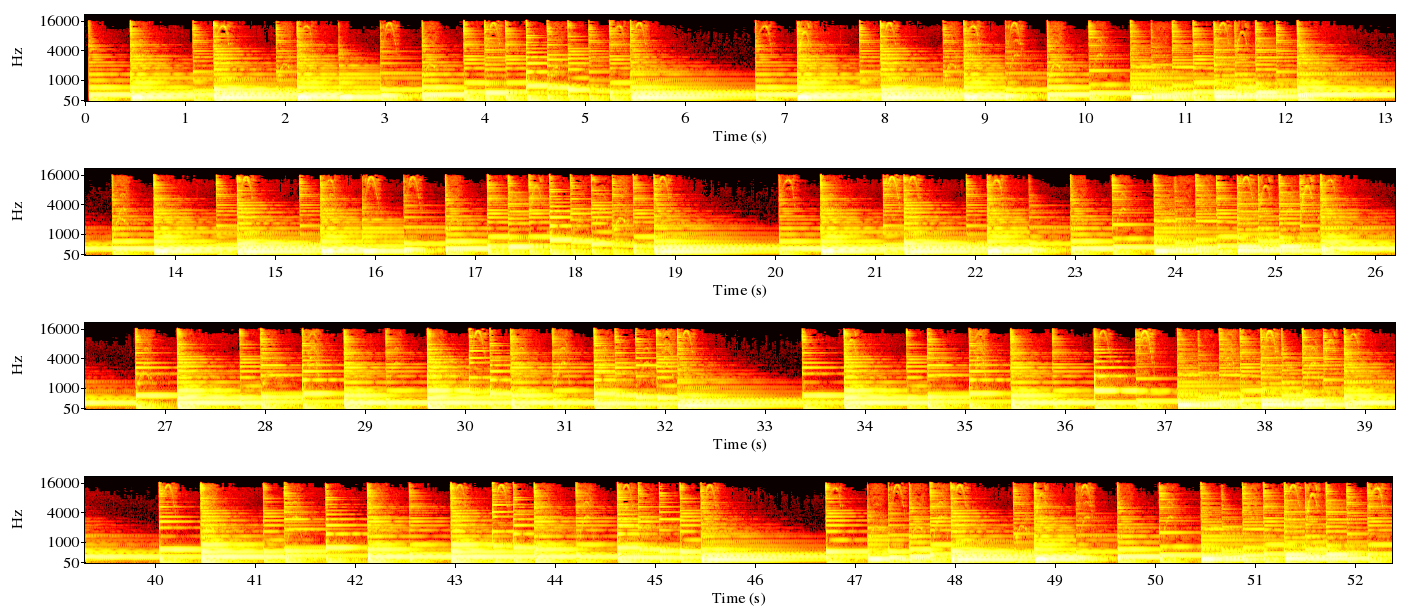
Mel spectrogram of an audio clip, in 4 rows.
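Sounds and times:
mandolin: 0:00.0 - 0:52.3.

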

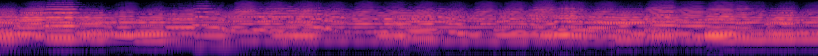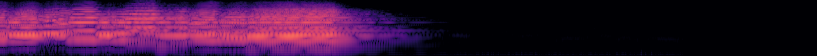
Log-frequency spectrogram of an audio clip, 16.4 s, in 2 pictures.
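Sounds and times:
trumpet quartet playing a baroque piece: 0:00.0 - 0:11.9.

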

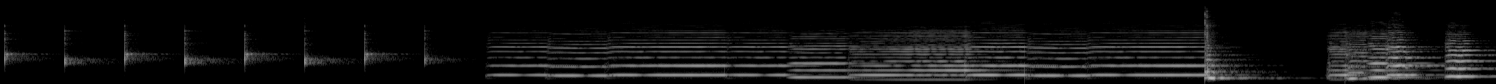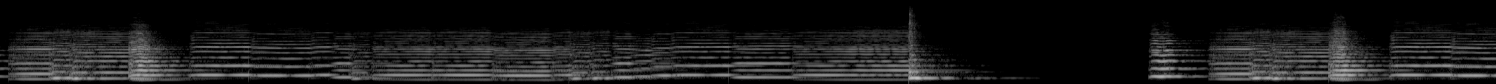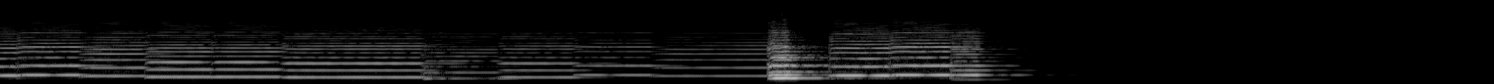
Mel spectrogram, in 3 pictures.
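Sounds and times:
violin melody: 0:04.9 - 0:24.8, 0:26.5 - 0:40.2.

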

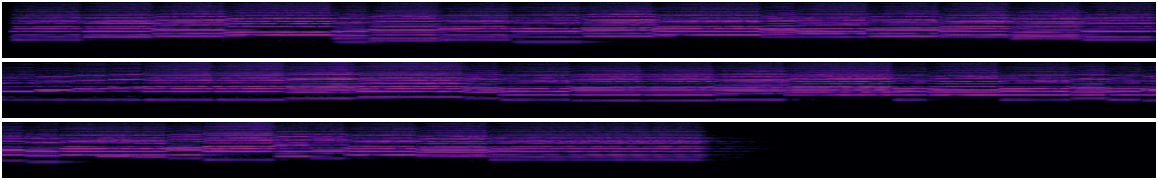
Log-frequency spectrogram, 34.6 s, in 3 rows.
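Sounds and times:
flute quartet playing: 0:00.1 - 0:30.4.

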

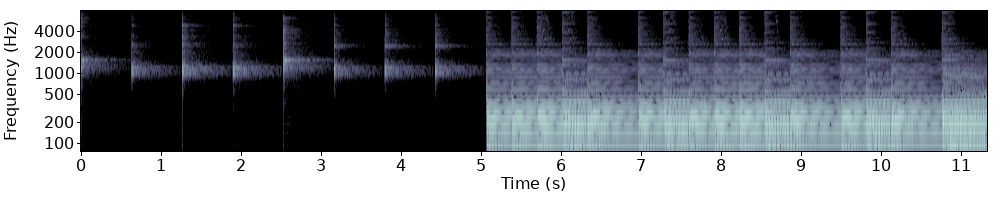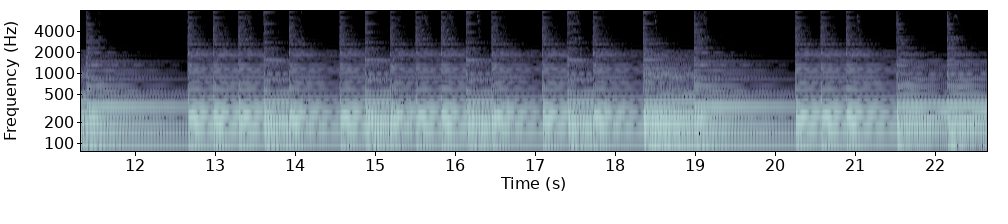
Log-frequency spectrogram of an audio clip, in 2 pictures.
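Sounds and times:
guitar duet: 0:05.1 - 0:22.6.

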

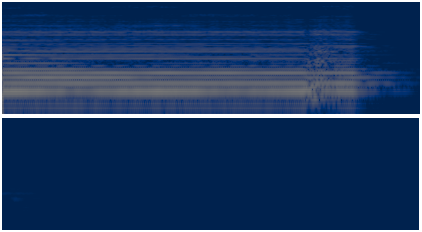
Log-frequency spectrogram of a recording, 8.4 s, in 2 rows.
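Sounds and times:
double bass piece: 0:00.0 - 0:03.6.

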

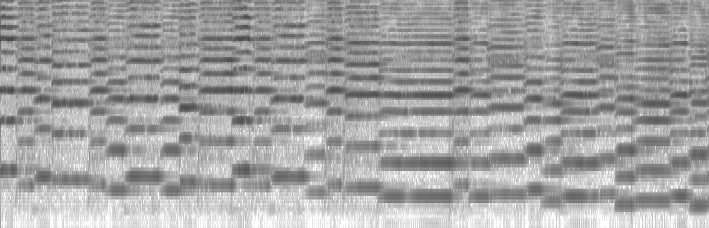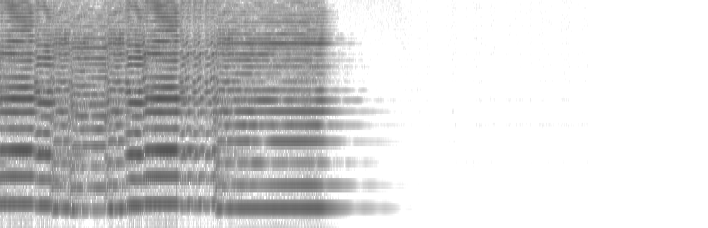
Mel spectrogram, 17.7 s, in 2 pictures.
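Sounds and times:
bourree violin and viola duet: 0:00.0 - 0:13.2.

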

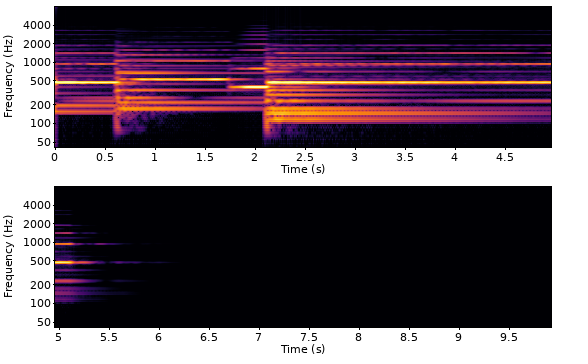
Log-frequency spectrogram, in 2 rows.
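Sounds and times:
French horn: 0:00.0 - 0:05.2.

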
